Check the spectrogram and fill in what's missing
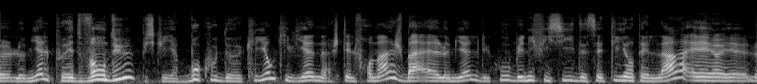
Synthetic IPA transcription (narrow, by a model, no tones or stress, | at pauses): ləmjɛlpʰøɛt̪χvɑ̃d̪ypɥiskəiljabokʰud̪əklijɑ̃kʲivjɛna̰ʃə̥t̪eləfχɔmaʒba̰ləmjɛld̪ykubenefisid̪əsɛt̪̚klijɑ̃t̪ɛlːael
